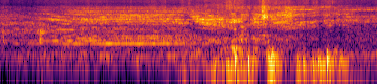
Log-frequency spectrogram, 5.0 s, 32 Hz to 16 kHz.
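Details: Lightly used DJI RC 2 controller (Mini 4 Pro kit, under 30 flight hours, never dropped): the internal fan at high RPM rattles and grinds irregularly, worse when tilted; volume boosted +20 dB, with handling clicks.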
